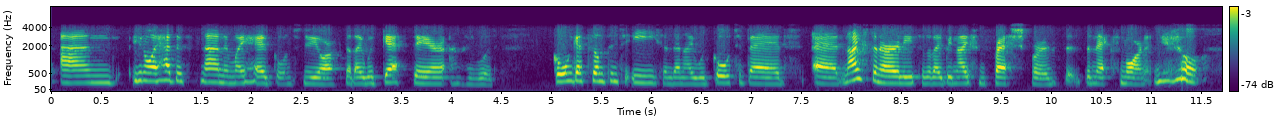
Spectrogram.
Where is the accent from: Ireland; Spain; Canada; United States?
Ireland; I'm from Ireland and it rains a lot here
